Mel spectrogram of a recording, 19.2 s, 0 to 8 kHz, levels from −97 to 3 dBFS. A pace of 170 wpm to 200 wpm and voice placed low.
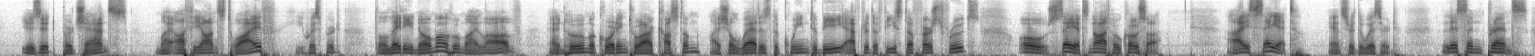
No: average, 145 wpm; low, 120 Hz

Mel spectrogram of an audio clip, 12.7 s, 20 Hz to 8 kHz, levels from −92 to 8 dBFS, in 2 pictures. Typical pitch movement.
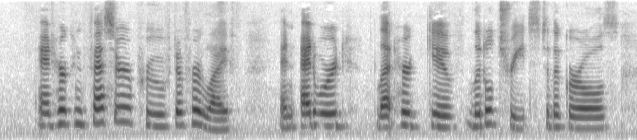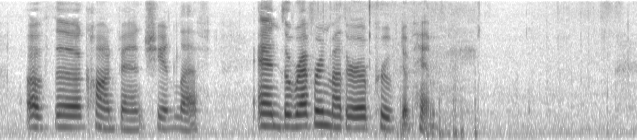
Yes: average, 3.5 semitones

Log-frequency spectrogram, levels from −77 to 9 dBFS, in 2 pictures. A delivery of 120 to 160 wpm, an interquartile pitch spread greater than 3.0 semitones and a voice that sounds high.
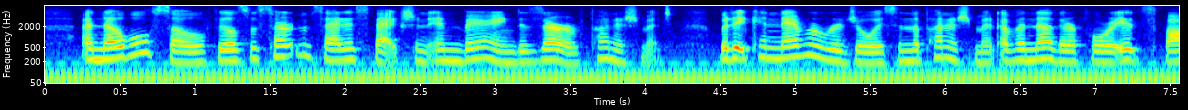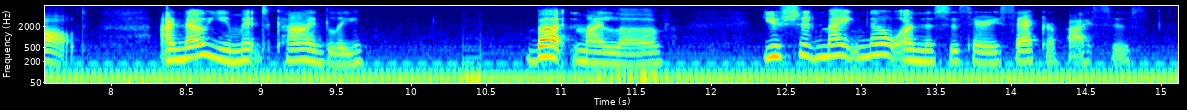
Yes: average, 150 wpm; average, 4.7 semitones; high, 220 Hz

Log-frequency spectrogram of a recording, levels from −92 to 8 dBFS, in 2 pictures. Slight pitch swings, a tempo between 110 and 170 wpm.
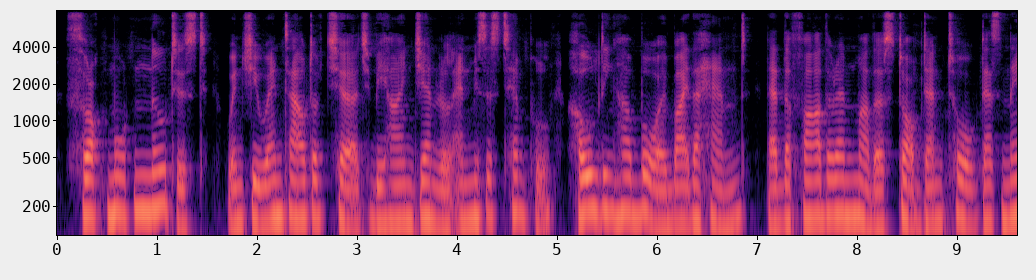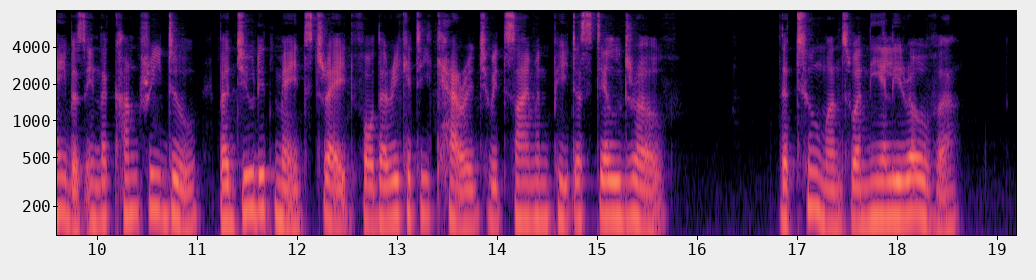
Yes: narrow, 2.2 semitones; average, 165 wpm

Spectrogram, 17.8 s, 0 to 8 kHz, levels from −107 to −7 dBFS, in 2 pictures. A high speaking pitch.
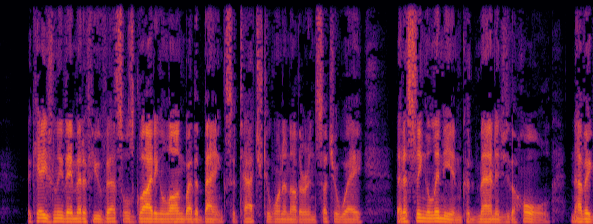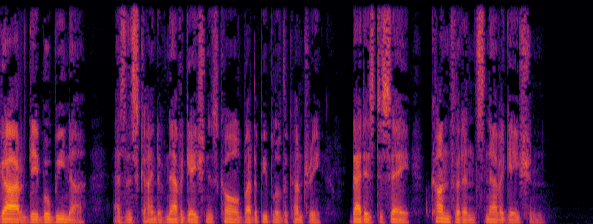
No: very low, 95 Hz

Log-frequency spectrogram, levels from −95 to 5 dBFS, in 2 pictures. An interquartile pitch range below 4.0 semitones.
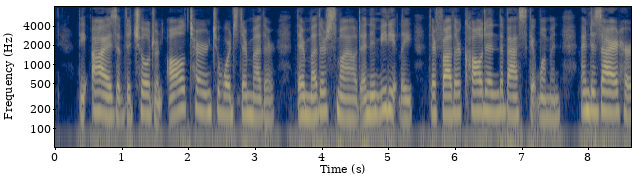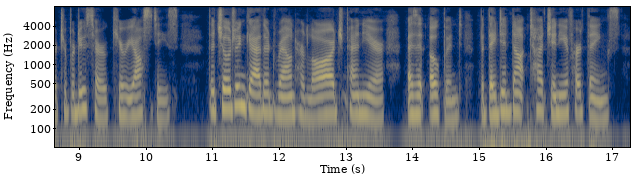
Yes: average, 2.8 semitones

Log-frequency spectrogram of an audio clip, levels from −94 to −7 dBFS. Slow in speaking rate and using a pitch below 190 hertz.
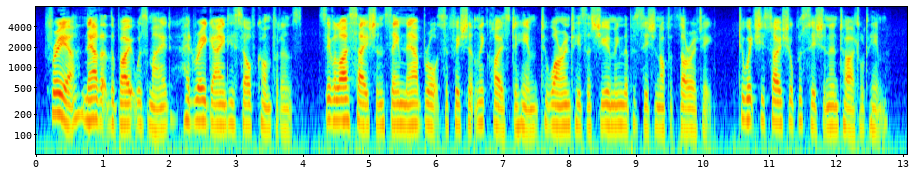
No: average, 160 wpm; medium, 140 Hz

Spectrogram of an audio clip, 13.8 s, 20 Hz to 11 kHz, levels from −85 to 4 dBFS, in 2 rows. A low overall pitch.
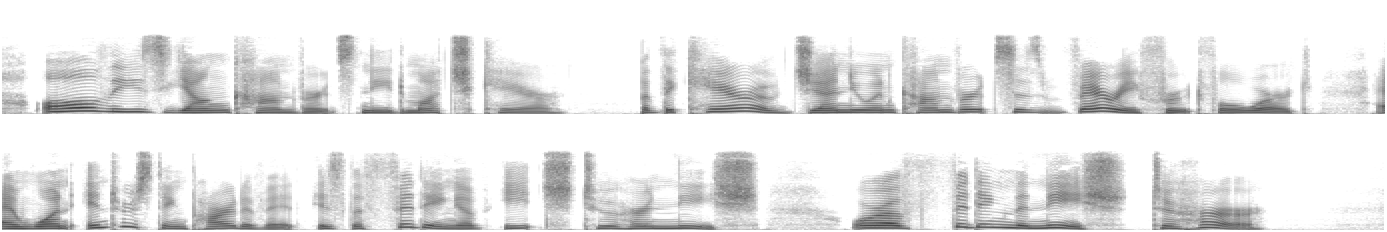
No: high, 215 Hz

